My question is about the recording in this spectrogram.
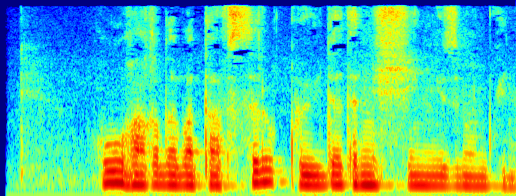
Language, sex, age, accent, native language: Uzbek, male, 18-24, Buxoro, Uzbek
